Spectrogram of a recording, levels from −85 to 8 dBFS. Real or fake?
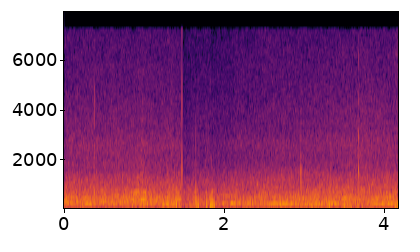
real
